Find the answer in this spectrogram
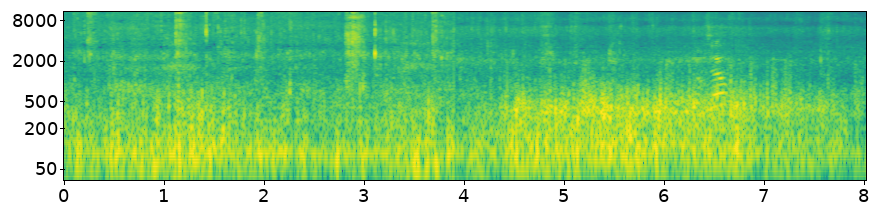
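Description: Wind buffeting the microphone outdoors by the sea: a steady, noisy low rumble. A faint voice comes in briefly near the end.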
